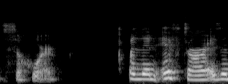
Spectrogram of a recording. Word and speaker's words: suhoor: So suhoor, it was how you were supposed to say it. I said sarai, and that was wrong. Suhoor.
